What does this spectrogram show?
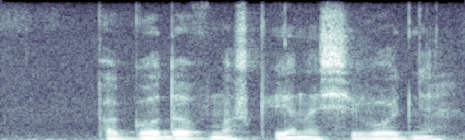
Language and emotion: Russian, neutral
